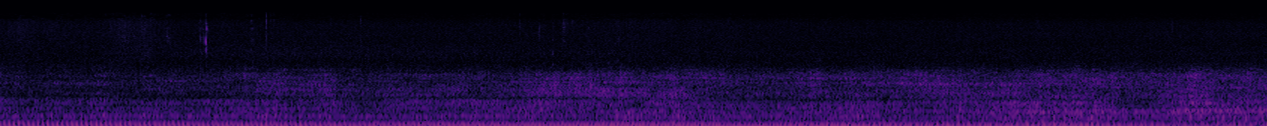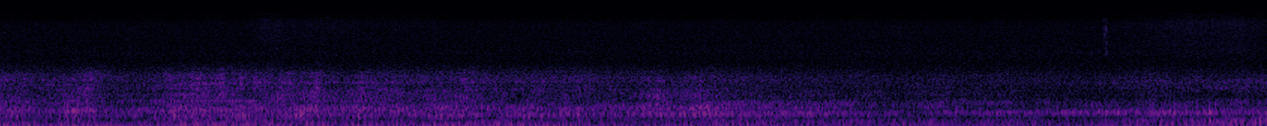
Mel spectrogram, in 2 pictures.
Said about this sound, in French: Nous venons d'entendre un avion passer.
